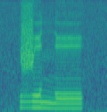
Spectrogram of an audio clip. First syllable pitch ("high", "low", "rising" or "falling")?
high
